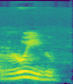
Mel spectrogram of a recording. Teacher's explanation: La U es la vocal cerrada átona, mientras que la I es la vocal cerrada tónica.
